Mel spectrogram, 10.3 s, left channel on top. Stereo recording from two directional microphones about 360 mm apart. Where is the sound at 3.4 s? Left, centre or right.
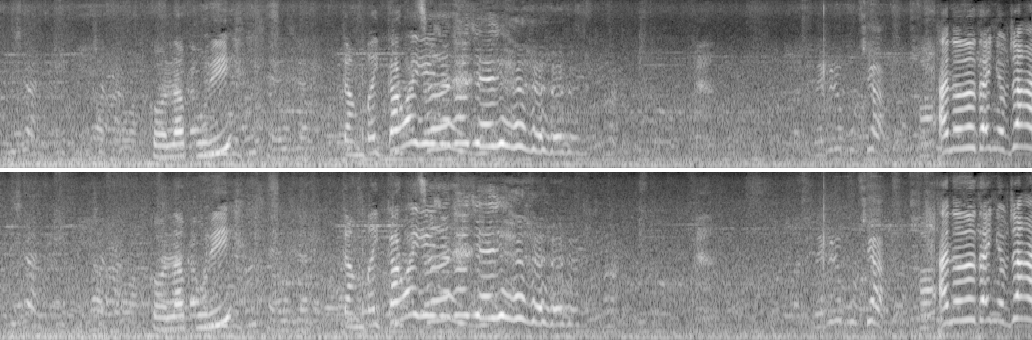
Centre.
